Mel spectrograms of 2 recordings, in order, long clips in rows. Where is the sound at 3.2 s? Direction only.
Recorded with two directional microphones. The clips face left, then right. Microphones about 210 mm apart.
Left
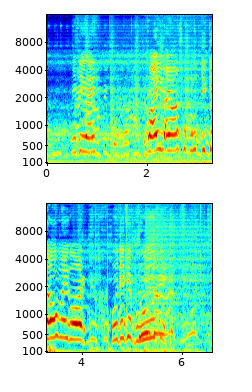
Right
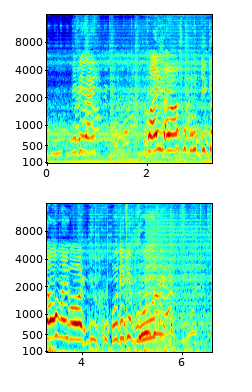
30° left (ahead or behind).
